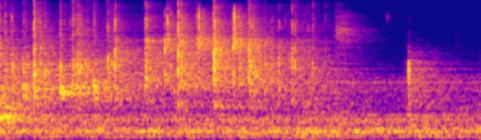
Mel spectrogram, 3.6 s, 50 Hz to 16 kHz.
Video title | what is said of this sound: SIKA Primer 207 Application | shake until you hear the mixing balls begin to rattle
